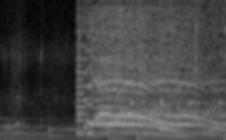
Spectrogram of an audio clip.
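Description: Background music with a steady beat; about a second in, a long falling glide of several tones sweeps down over it.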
